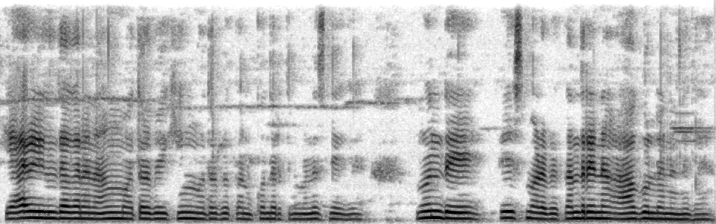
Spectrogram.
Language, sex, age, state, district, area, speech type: Kannada, female, 30-45, Karnataka, Gadag, urban, spontaneous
